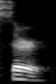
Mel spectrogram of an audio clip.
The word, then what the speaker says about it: Hsern: So my first name is spelled H-S-E-R-N. It's pronounced Sir. You know, very simple, because, you know, H is silent.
